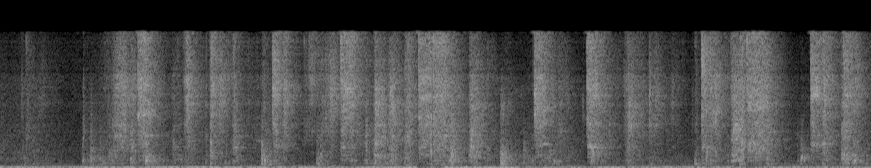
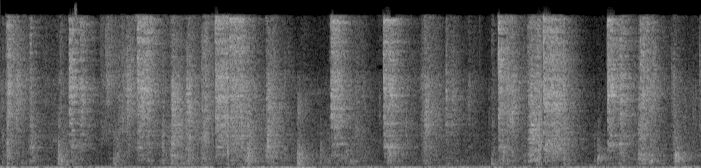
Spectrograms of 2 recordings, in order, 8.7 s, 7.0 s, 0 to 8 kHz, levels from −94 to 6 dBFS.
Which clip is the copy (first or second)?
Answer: first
